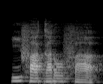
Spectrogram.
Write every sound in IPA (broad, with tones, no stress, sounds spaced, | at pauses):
i˦ f a˧ ɡ a˧ ɾ o˧ f a˨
